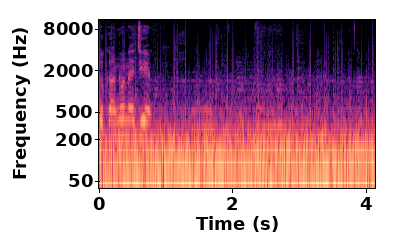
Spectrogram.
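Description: Steady low rumble of a car driving, heard from inside the cabin: engine and road noise. A voice is heard briefly at the very start.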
